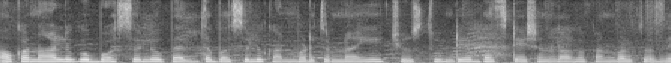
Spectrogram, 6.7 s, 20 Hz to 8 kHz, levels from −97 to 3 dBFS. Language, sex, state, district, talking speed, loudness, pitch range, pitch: Telugu, female, Andhra Pradesh, Chittoor, 115 wpm, -17 LUFS, 230-245 Hz, 235 Hz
